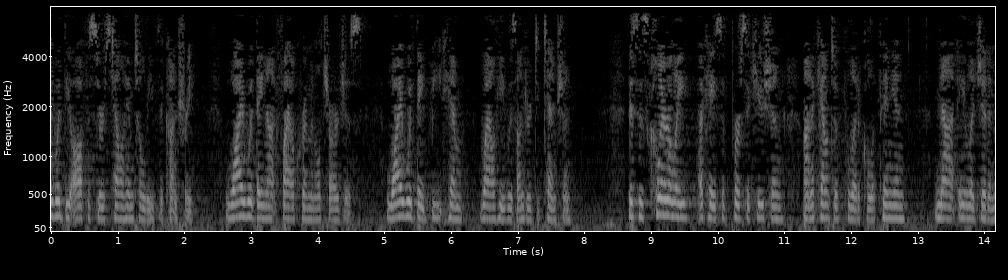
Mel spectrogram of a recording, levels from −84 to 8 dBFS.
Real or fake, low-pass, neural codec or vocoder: real; 7.2 kHz; none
